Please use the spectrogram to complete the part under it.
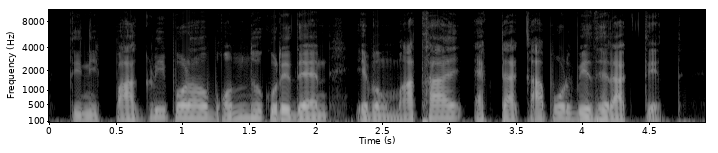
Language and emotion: Bengali, neutral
